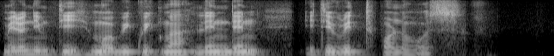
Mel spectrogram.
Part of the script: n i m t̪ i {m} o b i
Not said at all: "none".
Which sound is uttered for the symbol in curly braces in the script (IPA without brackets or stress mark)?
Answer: m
